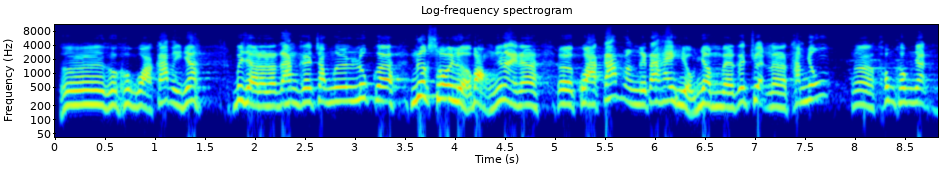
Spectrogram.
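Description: A man's voice: sits high, quick pace, hardly any pauses. A middle-aged man playing a nervous, grumbling heavenly official in a satirical stage comedy, stammering and hesitant. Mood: flustered. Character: nervous, grumbling Kitchen God official of economy. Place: large indoor theatre stage. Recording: noisy theatre with loud audience reaction.

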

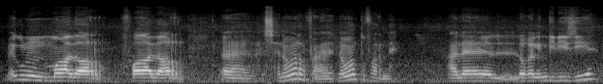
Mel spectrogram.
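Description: A young man with an Iraqi Arabic accent, doing an animated, mock-puzzled comic vlog monologue. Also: high voice, slight background noise. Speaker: comedy vlogger.

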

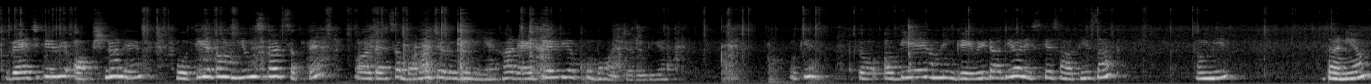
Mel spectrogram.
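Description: A woman with a high voice explains a recipe step by step in a chatty, instructional way. She talks over a stove in an echoey home kitchen, with clear sizzling and frying sounds behind her. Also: noisy background. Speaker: cooking channel host. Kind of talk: home cooking tutorial.

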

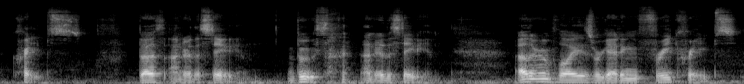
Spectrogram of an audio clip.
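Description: Young male vlogger, very low voice, plain detailed diary-style narration. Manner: plain, detailed descriptive narration with small restarts.

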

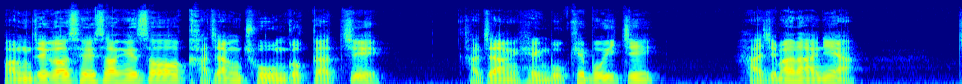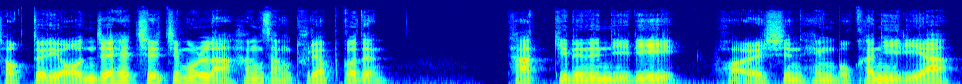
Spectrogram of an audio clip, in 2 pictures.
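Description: A man reading as weary storybook Napoleon, clearly enunciated. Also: fairly low pitch, a little slow, fairly bright tone. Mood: gentle, confiding. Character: weary, regretful male emperor in a storybook.

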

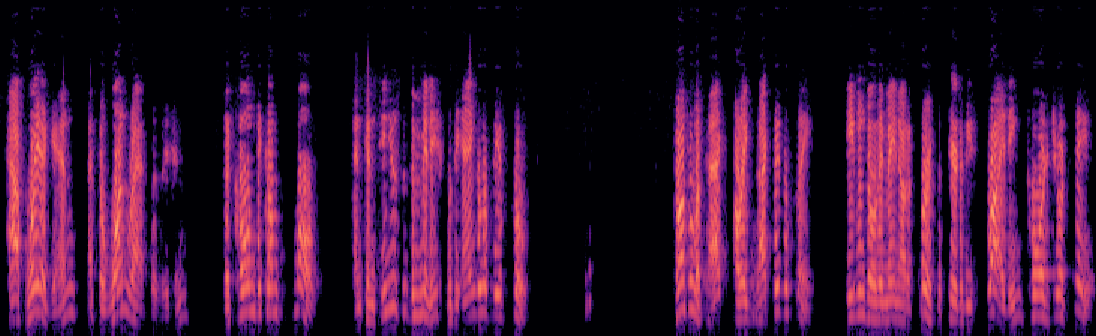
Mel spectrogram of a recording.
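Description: The tinny, narrow audio of a 1940s animated training film carries a high male voice at a moderate pace, with no echo. He plays a brisk gunnery instructor who is patient but exacting and a bit of a know-it-all, delivering precise, clipped instruction with a very lively pitch contour.

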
